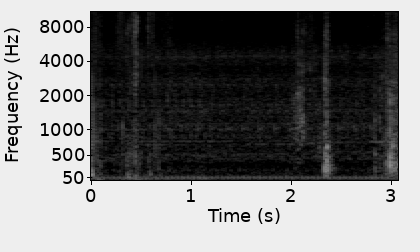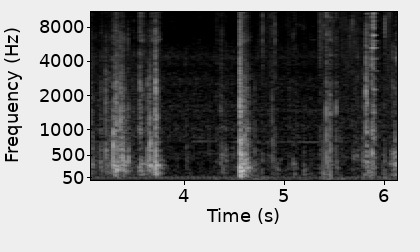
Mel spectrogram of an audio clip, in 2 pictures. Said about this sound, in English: Quit poking at the engine. A diesel engine is fine, but you could be harnessing solar energy. You could make this more efficient.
